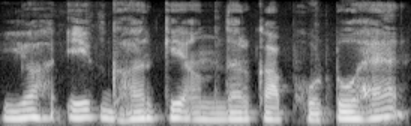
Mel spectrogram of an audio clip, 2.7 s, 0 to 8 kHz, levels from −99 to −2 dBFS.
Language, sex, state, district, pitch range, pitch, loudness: Hindi, male, Jharkhand, Ranchi, 115-135 Hz, 125 Hz, -19 LUFS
